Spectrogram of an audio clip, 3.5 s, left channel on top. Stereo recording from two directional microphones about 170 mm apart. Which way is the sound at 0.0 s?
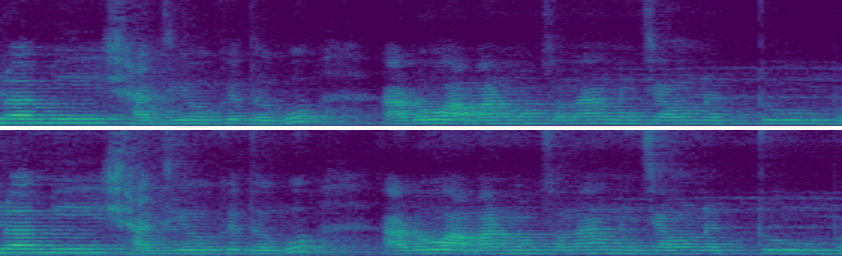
20° left (ahead or behind).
